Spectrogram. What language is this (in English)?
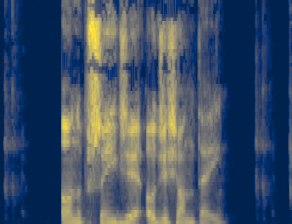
Polish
